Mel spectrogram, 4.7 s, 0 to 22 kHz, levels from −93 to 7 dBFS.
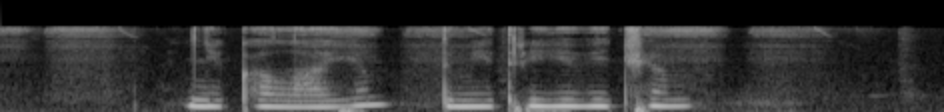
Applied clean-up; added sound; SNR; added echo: none; none; none; none.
